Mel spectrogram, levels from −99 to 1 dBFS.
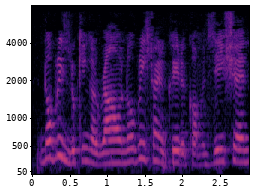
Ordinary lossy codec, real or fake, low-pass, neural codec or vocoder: MP3, 32 kbps; real; 7.2 kHz; none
